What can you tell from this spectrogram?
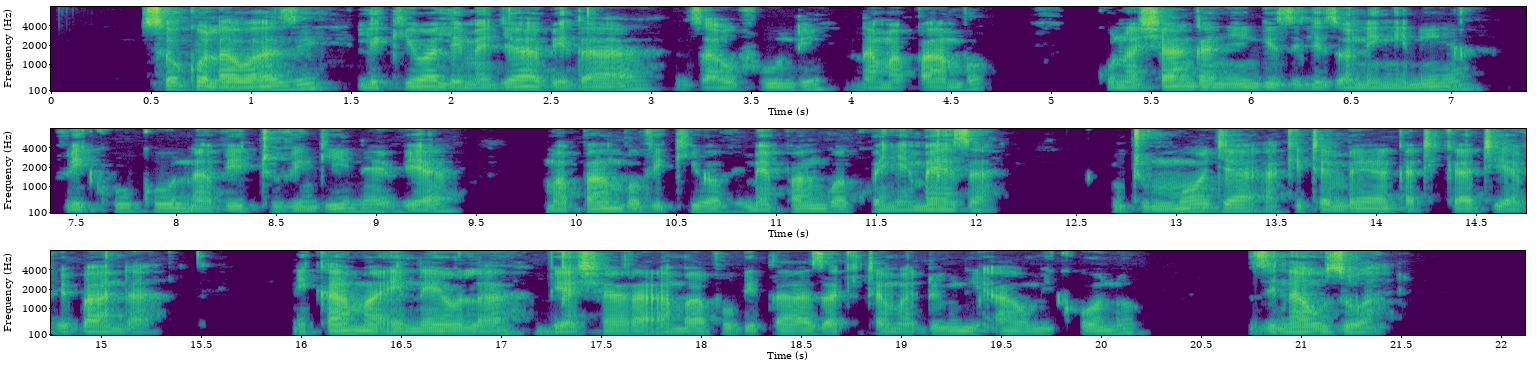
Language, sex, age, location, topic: Swahili, female, 18-24, Kisumu, finance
